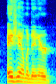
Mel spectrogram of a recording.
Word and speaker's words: Allmendinger: I mean, for AJ being the road course ringer, I think he just got it because it rhymes with dinger.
